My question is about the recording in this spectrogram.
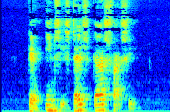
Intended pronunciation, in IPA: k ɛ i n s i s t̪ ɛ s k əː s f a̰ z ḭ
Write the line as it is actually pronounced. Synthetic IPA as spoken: k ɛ i n s i s t̪ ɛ ʃ k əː s f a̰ s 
